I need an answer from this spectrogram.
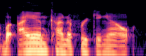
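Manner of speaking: usual speaking voice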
